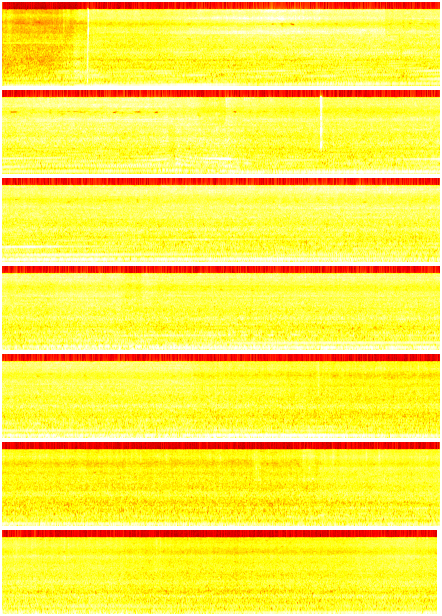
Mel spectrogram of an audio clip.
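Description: A car engine accelerating hard through the gears, heard from inside the cabin over road and wind noise. The revs climb for about six seconds, fall at a gear change, climb again, fall at a second change about fourteen seconds in, then hold and slowly ease off before dropping sharply near the end.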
